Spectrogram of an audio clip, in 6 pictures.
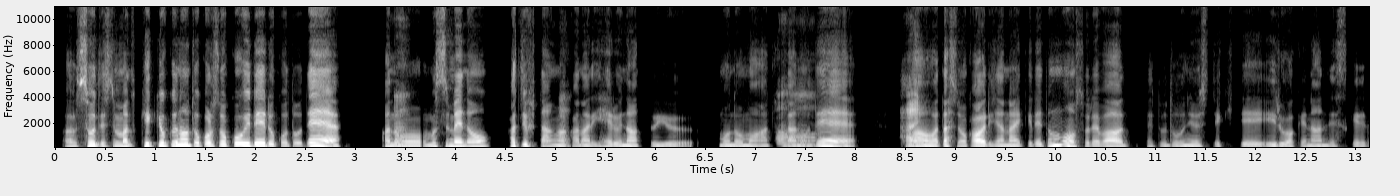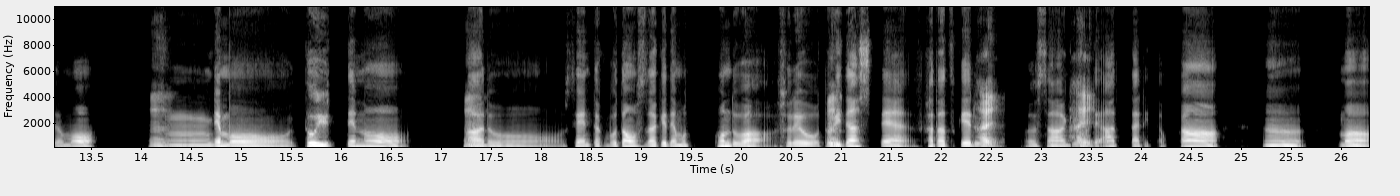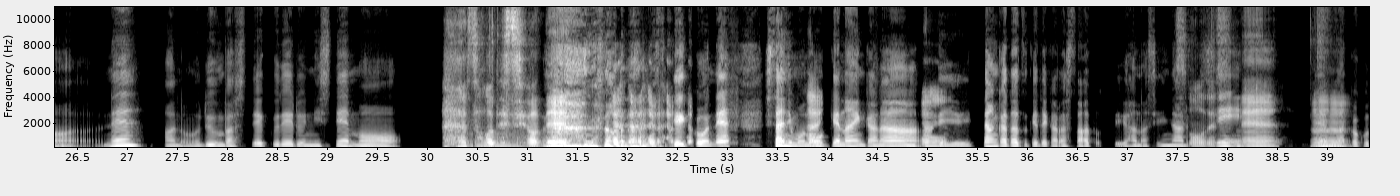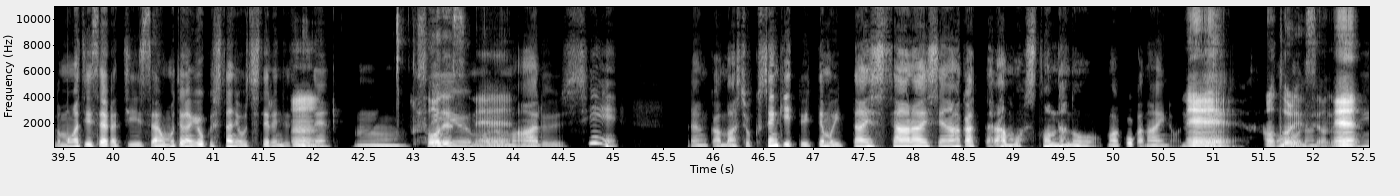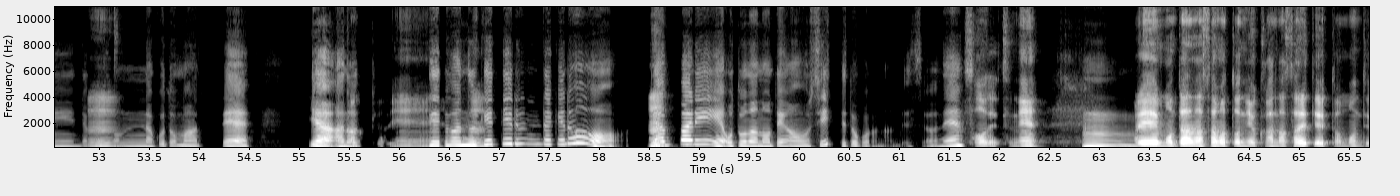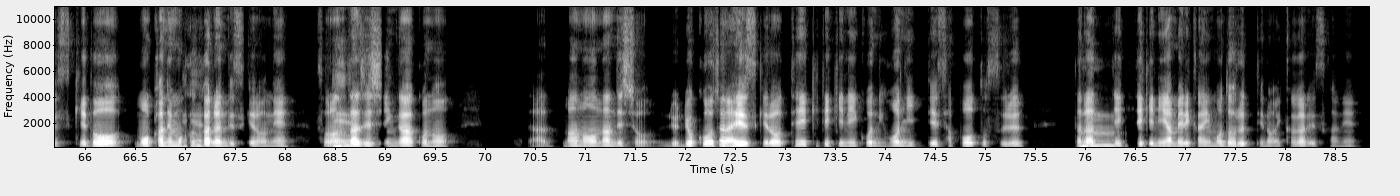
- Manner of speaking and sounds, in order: laugh; laughing while speaking: "そうなんです"; laugh; laugh; other background noise; tapping
- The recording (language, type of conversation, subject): Japanese, advice, 家族の期待と自分の価値観が違うとき、どうすればいいですか？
